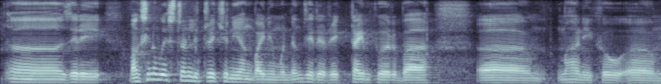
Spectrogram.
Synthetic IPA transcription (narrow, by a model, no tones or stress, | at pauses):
zejɾej | baŋsinɐwestɐɾnliteɾet͡ʃʰɐnjaŋbajnimundɯŋzejɾejɾek̚tajmpʰɯɾbɐ | mɐɦanikʰɯw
